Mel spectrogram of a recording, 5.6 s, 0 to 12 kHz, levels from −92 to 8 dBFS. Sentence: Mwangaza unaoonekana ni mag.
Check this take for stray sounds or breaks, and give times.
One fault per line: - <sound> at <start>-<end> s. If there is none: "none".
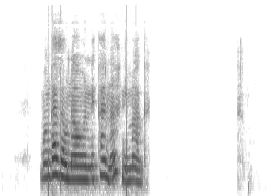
none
